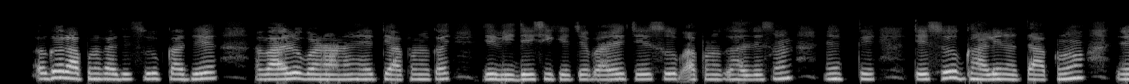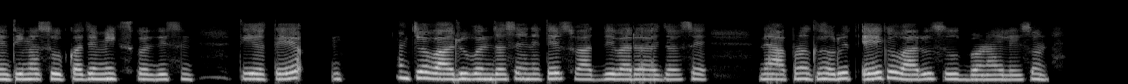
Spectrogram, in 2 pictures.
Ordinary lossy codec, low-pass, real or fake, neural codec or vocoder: AAC, 24 kbps; 19.8 kHz; fake; autoencoder, 48 kHz, 128 numbers a frame, DAC-VAE, trained on Japanese speech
